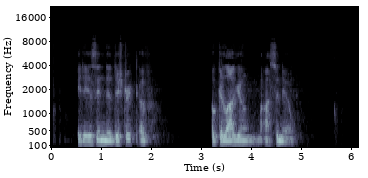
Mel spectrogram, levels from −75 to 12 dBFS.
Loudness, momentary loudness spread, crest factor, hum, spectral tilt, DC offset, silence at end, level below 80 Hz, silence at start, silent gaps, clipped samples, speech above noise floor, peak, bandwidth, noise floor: -19 LUFS; 11 LU; 18 dB; none; -6.5 dB/octave; under 0.1%; 1.3 s; -62 dBFS; 0.55 s; 2.75-3.18 s; under 0.1%; 48 dB; -2 dBFS; 7.8 kHz; -66 dBFS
